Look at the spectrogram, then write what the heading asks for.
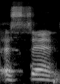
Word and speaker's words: ASNT: Well, and she's from a band called Ascent. So they are, I'll put it up on ASNT. Because it is not spelled like it sounds.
